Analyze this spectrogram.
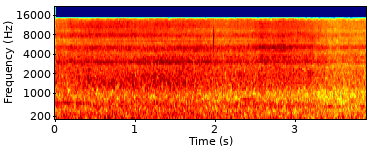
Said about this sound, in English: I'm sitting in front of the Pacific Ocean, vast and endless. There is beautiful clouds out in the horizon. It's a beautiful sunny afternoon here in Waikiki. Now looking at this vast ocean.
